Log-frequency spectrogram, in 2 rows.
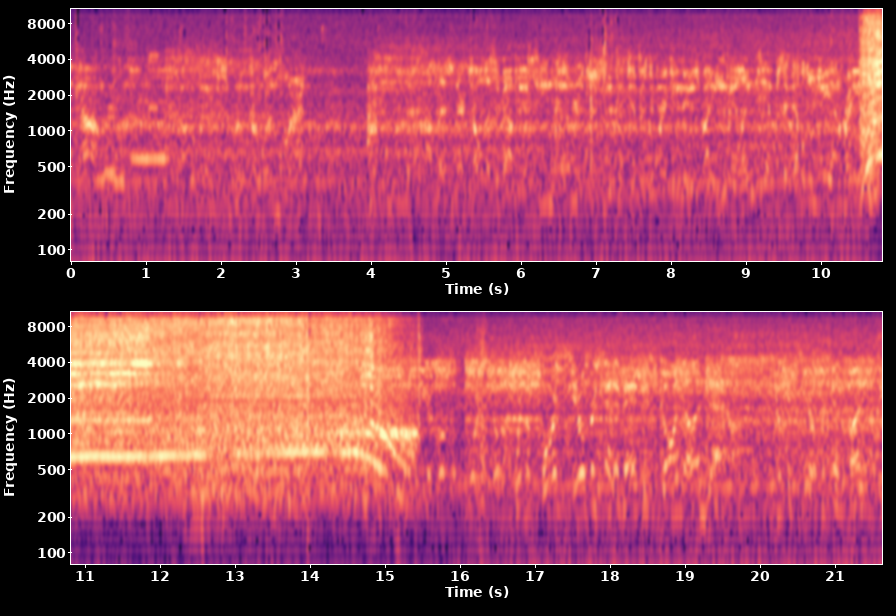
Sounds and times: Speech: 0:00.0 - 0:03.2, 0:04.0 - 0:10.6, 0:15.4 - 0:21.6
Car: 0:00.0 - 0:21.6.

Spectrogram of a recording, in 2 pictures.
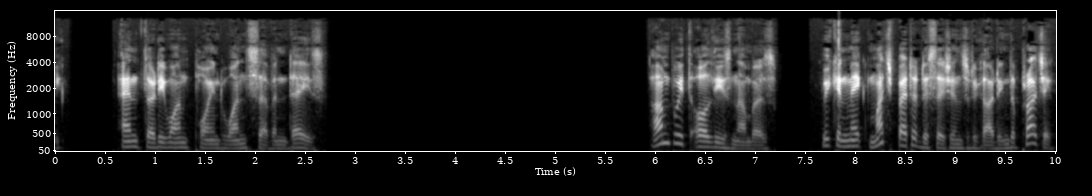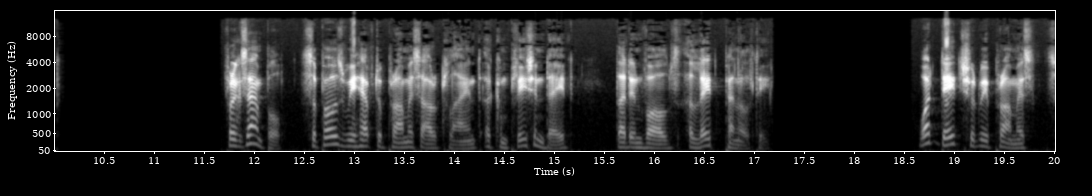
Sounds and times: Speech: 0:00.0 - 0:02.8, 0:06.0 - 0:10.1, 0:11.7 - 0:17.2, 0:18.6 - 0:20.0.

